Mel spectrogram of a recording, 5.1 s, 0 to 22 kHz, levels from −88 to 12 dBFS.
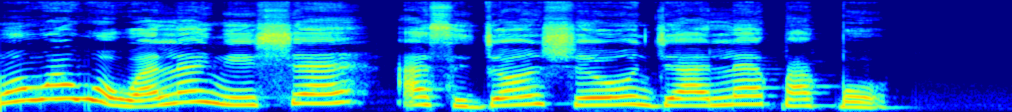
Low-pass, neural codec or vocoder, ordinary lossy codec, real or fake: none; none; none; real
